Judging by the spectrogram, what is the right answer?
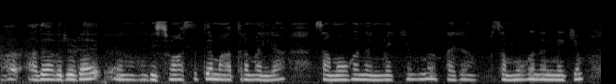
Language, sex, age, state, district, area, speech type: Malayalam, female, 30-45, Kerala, Kollam, rural, spontaneous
